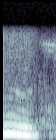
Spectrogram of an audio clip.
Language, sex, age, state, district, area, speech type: Maithili, male, 45-60, Bihar, Madhubani, rural, conversation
